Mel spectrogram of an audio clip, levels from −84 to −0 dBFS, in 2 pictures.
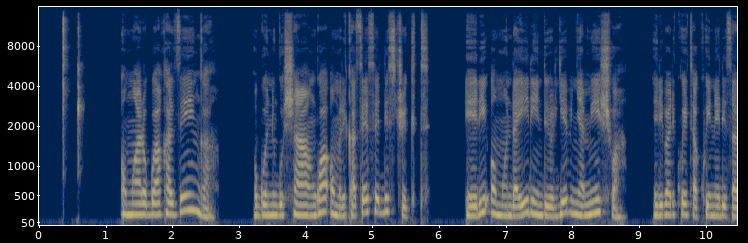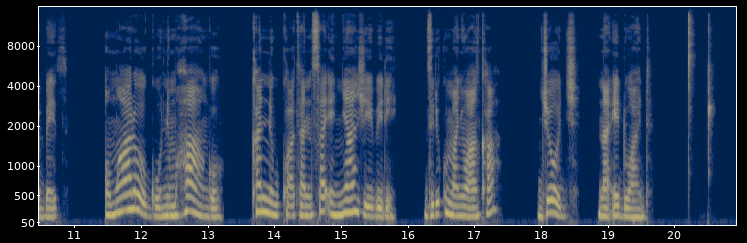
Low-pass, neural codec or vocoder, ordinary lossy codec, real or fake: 14.4 kHz; none; Opus, 64 kbps; real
